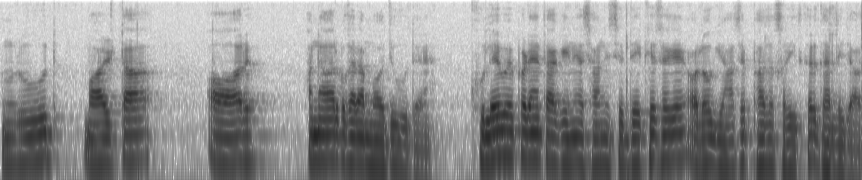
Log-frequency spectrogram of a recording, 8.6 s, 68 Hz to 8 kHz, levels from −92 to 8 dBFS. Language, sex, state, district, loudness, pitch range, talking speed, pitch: Hindi, male, Delhi, New Delhi, -17 LUFS, 100-115 Hz, 200 wpm, 110 Hz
